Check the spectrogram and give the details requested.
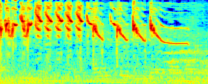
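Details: European goldfinch, locally called saira, from Parachinar, in powerful song: a rapid run of high twittering notes, then several descending slurred whistles, the last one drawn out and fading.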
